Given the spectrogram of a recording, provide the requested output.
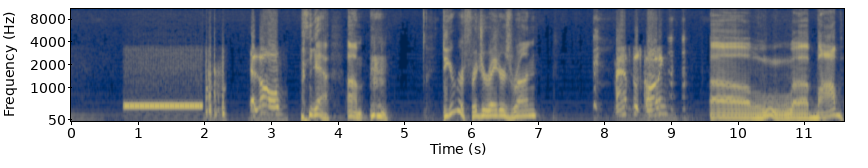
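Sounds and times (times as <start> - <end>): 
telephone ringback tone during a phone call to a refrigeration business: 0.8 - 2.0
speech: 2.7 - 4.8, 5.6 - 7.1, 7.8 - 11.5.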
